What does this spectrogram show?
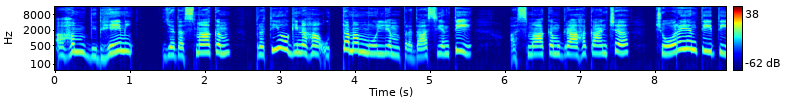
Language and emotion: Sanskrit, fearful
